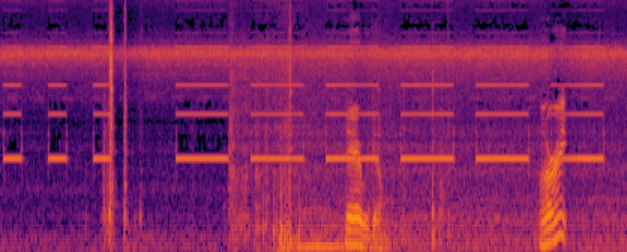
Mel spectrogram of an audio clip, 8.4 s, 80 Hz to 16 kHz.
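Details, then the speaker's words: 2005 Mazda 3 after fuel pump and tank replacement, now holding 45 psi resting pressure after 10+ minutes, where it used to drop to zero and cause long cranks: with door chimes ticking, a short crank and it catches almost at once. A quick, normal start. "let's see if it starts up now a little bit easier than it used to remember that was the whole reason for changing the pump was blowing crank times due to that resting pressure going to zero"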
